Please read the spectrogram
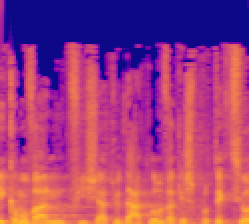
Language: Hebrew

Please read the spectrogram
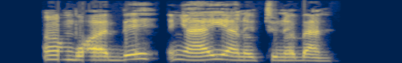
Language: Bulu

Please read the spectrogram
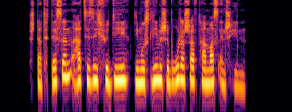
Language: German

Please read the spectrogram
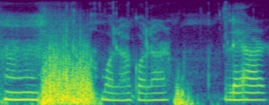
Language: Assamese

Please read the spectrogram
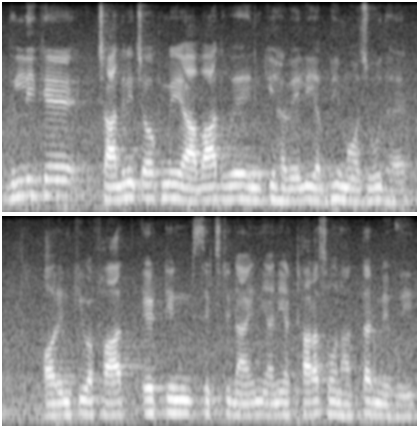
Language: Urdu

